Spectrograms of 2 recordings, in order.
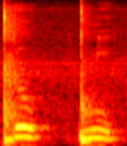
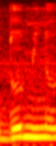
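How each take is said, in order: First: "do, mi," clapped out one syllable at a time with a pause after each; split into syllables. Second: Said in the usual way. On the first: Shown as a demonstration. Teacher clapping out domino for pupils, syllable by syllable. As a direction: beat out "do" and "mi" as separate claps. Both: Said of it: "c'est quand je claque dans les mains".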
